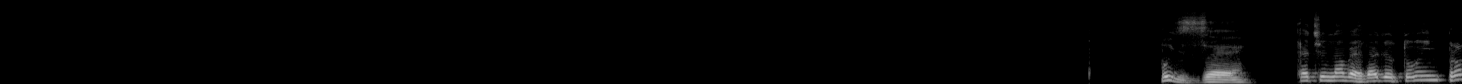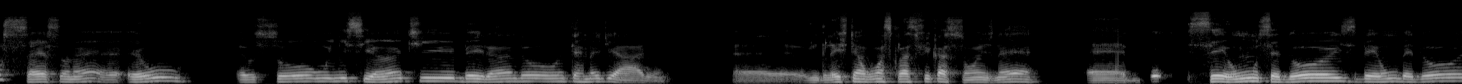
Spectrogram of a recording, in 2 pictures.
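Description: Speech, with two repeated buffer faults at 12.68 to 12.70 s and 25.78 to 25.80 s. Each time, fresh audio arrived late, so the device played its last short chunk once more, with a hard join on either side. The repeat lasts about 20 ms, which fits a 20 ms buffer, and roughly that much audio is lost. It comes across as a brief click or buzz rather than a silent gap, which sets it apart from a dropout.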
